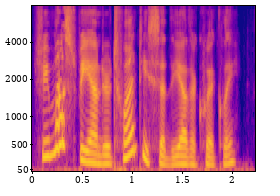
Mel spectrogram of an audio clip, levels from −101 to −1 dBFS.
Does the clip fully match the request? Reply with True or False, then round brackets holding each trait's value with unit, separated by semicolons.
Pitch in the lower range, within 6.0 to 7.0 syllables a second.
False (185 Hz; 6.5 syllables/s)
